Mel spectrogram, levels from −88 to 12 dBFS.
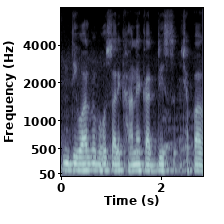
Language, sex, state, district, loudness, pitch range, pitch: Hindi, male, Jharkhand, Deoghar, -15 LUFS, 105-115 Hz, 110 Hz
